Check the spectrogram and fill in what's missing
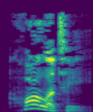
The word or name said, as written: quality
